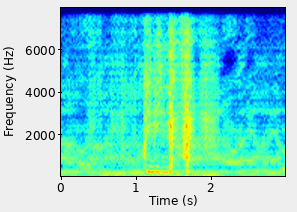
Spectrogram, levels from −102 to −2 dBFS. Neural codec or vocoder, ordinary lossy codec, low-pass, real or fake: codec, 16 kHz, 0.5 kbps, FreqCodec, larger model; none; none; fake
